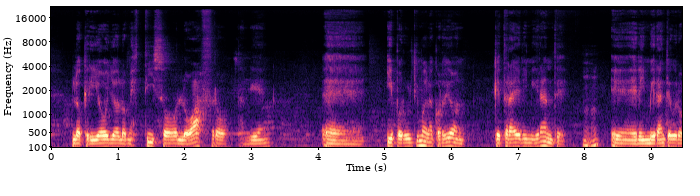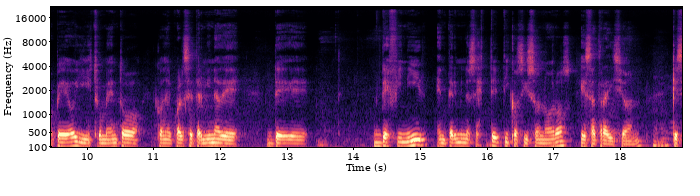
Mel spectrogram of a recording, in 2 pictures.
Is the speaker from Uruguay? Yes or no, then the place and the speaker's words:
no; Apóstoles, Misiones, Argentina; yo soy argentino, soy más argentino que el mate. Por más que tenga ese apellido, estoy como totalmente fundido a la tierra donde nací, Apóstoles, Misiones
